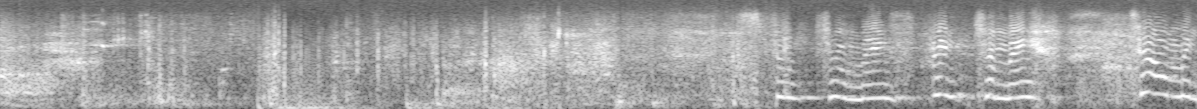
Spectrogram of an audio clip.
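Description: A struggle thumps and scuffles close by.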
